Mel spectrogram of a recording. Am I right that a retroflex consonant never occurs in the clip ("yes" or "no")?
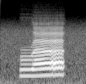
yes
